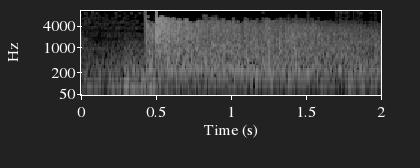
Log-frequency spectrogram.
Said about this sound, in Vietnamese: Sau lời hiệu triệu, một tia sét đánh xuống.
